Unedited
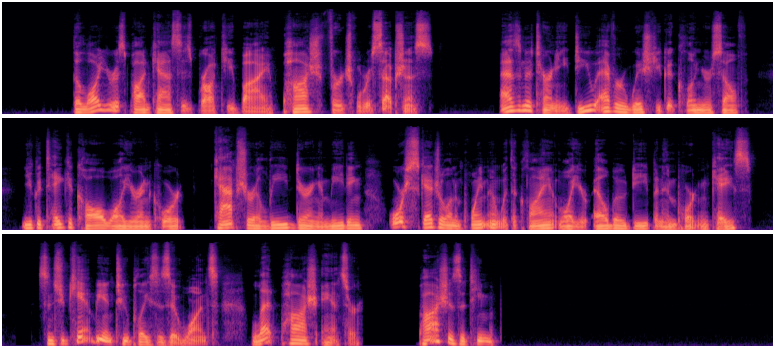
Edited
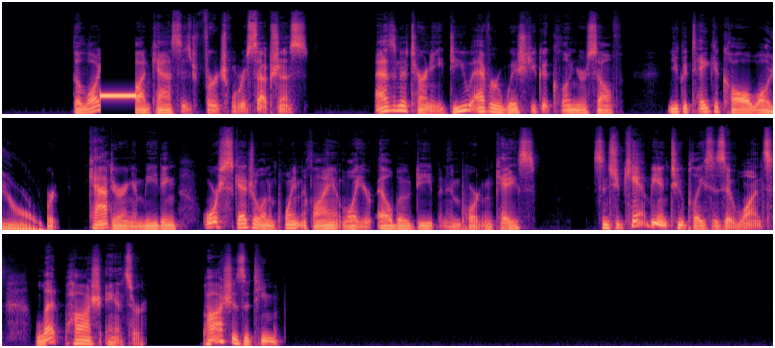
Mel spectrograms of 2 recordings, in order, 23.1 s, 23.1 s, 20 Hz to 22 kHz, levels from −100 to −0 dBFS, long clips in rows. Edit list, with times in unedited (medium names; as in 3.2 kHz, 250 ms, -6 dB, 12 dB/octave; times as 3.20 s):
0.98–1.34 s: bleep 680 Hz -13 dBFS
1.91–3.16 s: delete
8.85 s: tape stop 0.57 s
10.04–10.65 s: delete
12.61–12.91 s: delete
14.23–14.50 s: fade in, from -20.5 dB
